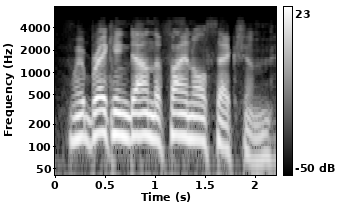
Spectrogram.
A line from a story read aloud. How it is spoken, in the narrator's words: he said wearily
